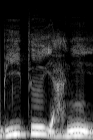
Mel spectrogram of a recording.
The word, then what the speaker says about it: 미디안: 그래서 그 미디안에 대해서 조금 좀 설명을 드리면 어 미드이 미디안이라고 저희는 하지만 히브리 발음으로 하면 미드얀이 이제 좀 정확한 발음이죠.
